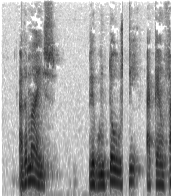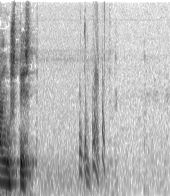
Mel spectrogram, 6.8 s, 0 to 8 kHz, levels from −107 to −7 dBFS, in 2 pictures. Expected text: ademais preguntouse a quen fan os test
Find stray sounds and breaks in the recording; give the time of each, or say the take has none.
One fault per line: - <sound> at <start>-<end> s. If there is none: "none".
- dropout at 2.5-2.6 s
- chirp at 5.0-5.6 s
